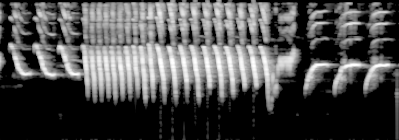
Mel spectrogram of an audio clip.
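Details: Canary singing a lure song for stalled birds in tight 'cuit cuit' delivery: three upslurred whistles, a fast run of steep descending sweeps, a short buzz, then more rising whistled notes.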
